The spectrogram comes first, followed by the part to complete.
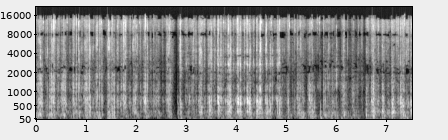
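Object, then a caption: Suede sheepskin boot. Short nails quickly scratch and rub a hollow grey suede-like sheepskin-style boot with sparkly dots. The result is a fast, irregular, dense patter of dry scratches with a warm midrange body and little low or high end. Each stroke dies away almost at once.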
